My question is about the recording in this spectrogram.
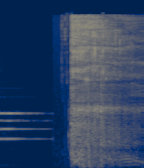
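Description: An edited chime sound effect rings on as a few steady, evenly spaced tones and cuts off under a second in; after a short gap comes a loud hissing burst about a second long.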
